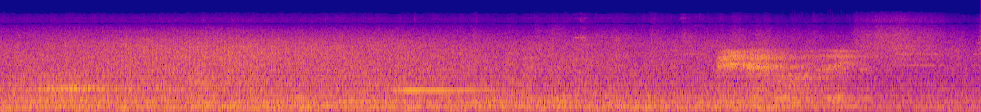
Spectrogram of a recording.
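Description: City street noise hums steadily outdoors.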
